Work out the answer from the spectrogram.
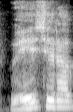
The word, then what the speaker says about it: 왜새: 바로이 외세 마을이 되겠는데요 외세 하는 발음은 원래 와서가 민간에서려는 외라고 이렇게 불려지게 되었었다고 보시면 되겠고요 그래서이 현이라고 하는 와고에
